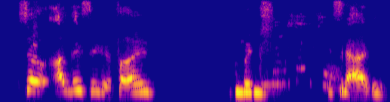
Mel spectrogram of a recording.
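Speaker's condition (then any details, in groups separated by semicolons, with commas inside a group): Cerebral palsy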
